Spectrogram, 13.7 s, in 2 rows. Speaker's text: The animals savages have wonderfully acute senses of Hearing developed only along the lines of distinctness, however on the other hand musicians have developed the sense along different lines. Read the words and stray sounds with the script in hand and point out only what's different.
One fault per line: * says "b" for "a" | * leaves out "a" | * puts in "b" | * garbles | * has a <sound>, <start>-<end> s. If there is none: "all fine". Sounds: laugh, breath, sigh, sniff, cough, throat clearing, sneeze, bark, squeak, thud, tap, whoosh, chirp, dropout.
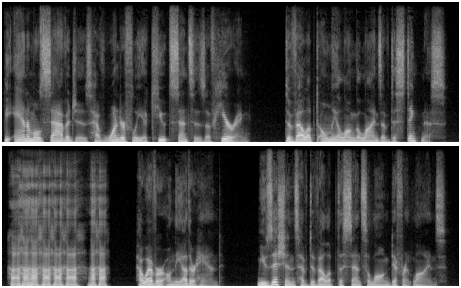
* has a laugh, 6.9-8.5 s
